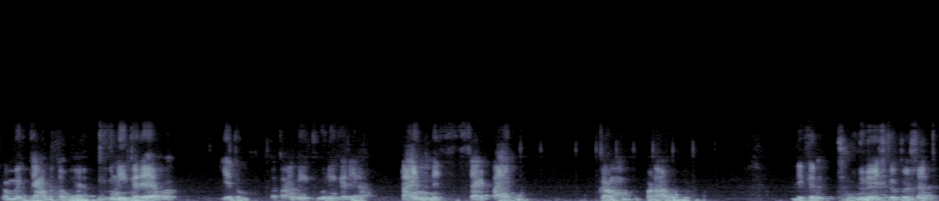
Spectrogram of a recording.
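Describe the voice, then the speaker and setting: A young man, a student, chatting casually in a daily study vlog, rambling with many fillers and tag questions and saying he talks fast. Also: medium pitch, fairly even intonation. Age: young adult. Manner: says he talks fast, in one breath. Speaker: exam student vlogger. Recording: echoey room, dull sound, noisy background.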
